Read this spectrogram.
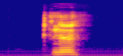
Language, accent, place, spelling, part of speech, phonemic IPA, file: French, France, Lyon, pneus, noun, /pnø/, LL-Q150 (fra)-pneus.wav
- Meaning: plural of pneu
